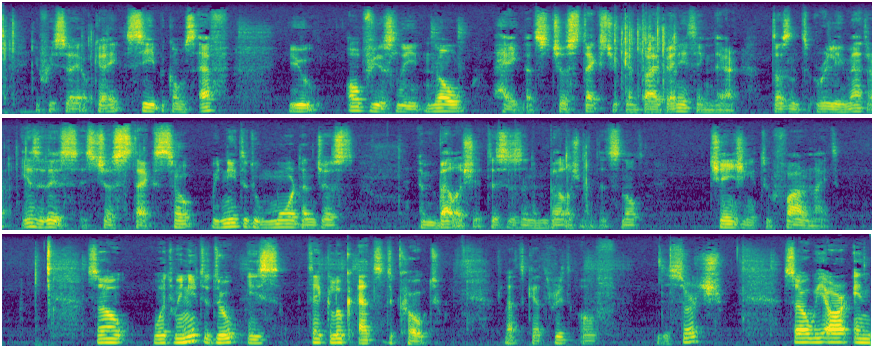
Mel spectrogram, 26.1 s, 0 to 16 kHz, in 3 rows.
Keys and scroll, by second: 0.0-1.2 typing, 6.1-7.4 typing, 8.7-10.0 typing, 14.3 ctrl+s.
